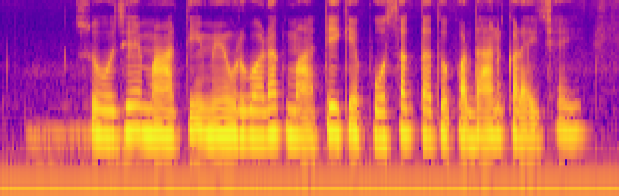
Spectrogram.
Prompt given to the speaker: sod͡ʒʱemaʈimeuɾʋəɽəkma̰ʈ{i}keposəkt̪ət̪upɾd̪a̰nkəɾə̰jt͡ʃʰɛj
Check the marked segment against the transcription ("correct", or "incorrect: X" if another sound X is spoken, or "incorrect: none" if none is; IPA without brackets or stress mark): correct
